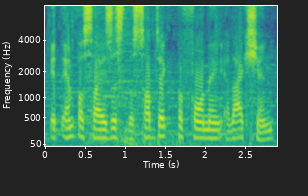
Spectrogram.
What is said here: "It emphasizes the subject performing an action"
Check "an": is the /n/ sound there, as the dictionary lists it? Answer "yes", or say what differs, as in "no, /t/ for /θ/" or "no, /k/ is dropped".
no, /l/ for /n/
